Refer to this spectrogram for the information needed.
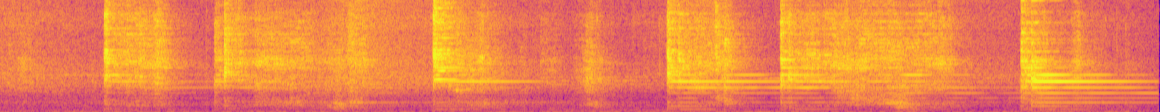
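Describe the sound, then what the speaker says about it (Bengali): Dal poured into a hot pan of spiced mustard-poppy paste with nigella seeds and turmeric, then stirred, giving a series of close metallic scrapes and clinks of a spoon against the pan, repeating in short bursts about every second. "ডালটা ঢেলে নেড়ে দেবো"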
